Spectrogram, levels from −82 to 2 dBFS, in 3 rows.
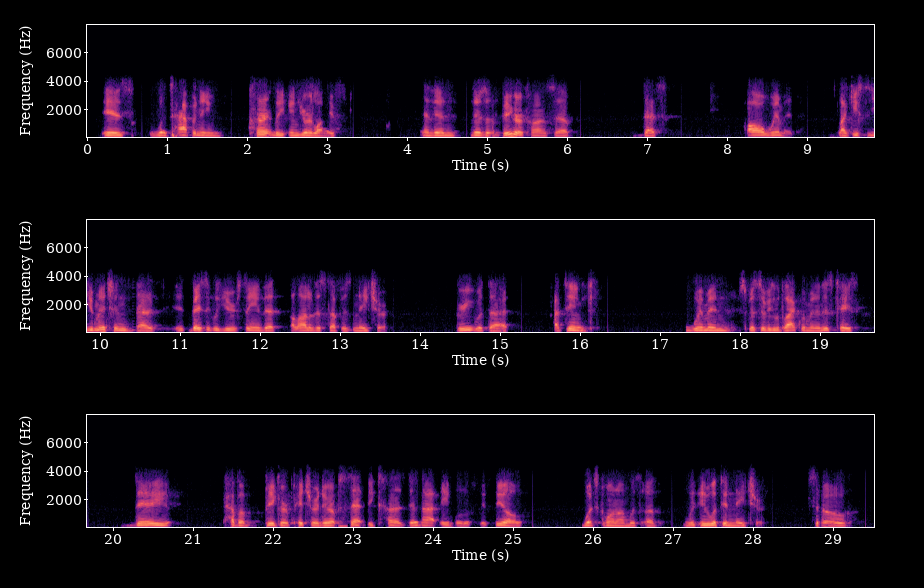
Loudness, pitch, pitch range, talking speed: -25 LUFS, 95 Hz, 90-105 Hz, 140 wpm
